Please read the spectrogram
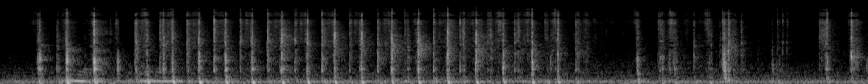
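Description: Tarot deck being shuffled by hand: a quick run of light card clicks, several a second, that thins out around six seconds in and picks up briefly again before the end.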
